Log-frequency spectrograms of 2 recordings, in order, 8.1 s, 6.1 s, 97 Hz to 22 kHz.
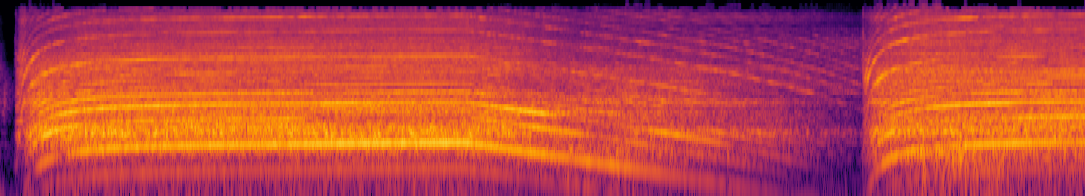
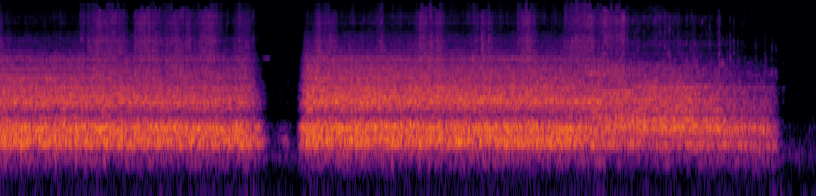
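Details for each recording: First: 2006 Makita 1923H 110 V corded planer after replacing all its bearings (it squealed before): spins up to a clean, steady high whine, coasts down smoothly and restarts evenly with no rumble or grind. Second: Makita 1923H 110 V corded planer from 2006: dry, raspy scraping rumble as the bearing is spun by hand, stopping and restarting; dried-out, worn bearing that needs replacing.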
